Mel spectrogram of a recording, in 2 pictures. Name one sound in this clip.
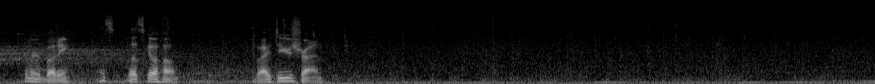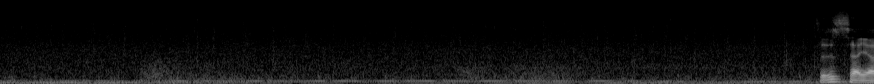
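Rain falls steadily.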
